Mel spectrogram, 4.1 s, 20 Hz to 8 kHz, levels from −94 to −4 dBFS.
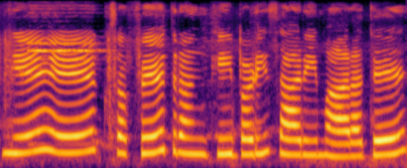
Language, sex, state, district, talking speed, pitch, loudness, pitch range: Hindi, female, Madhya Pradesh, Bhopal, 135 wpm, 285 Hz, -12 LUFS, 265-300 Hz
